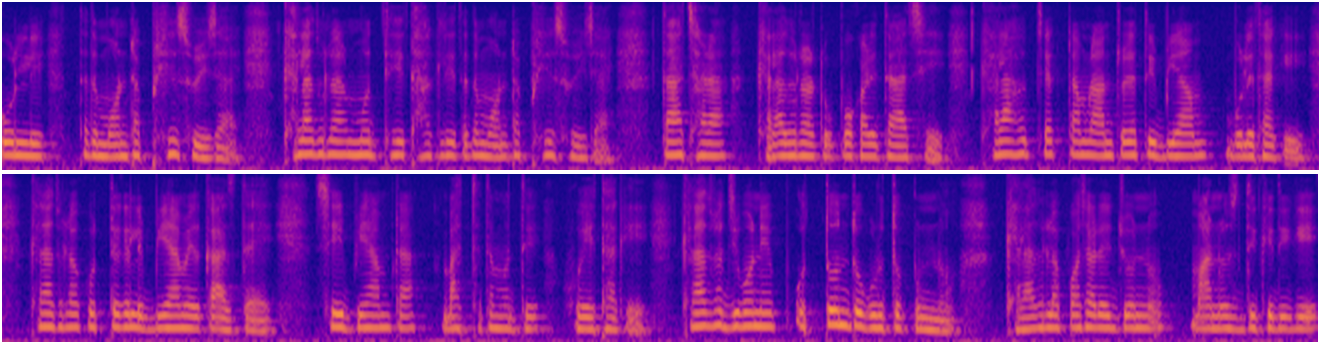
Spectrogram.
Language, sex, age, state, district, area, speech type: Bengali, female, 60+, West Bengal, Bankura, urban, spontaneous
